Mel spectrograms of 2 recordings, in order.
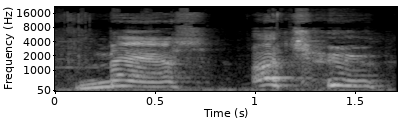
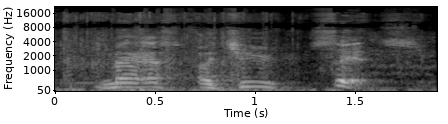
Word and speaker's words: Massachusetts: And she says, say, Massachusetts, like I'm gonna sneeze, Massachusetts.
